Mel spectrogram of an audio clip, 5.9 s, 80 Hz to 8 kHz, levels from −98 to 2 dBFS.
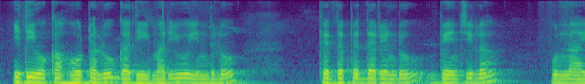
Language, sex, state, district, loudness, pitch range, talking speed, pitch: Telugu, male, Telangana, Adilabad, -14 LUFS, 105-115 Hz, 115 wpm, 110 Hz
